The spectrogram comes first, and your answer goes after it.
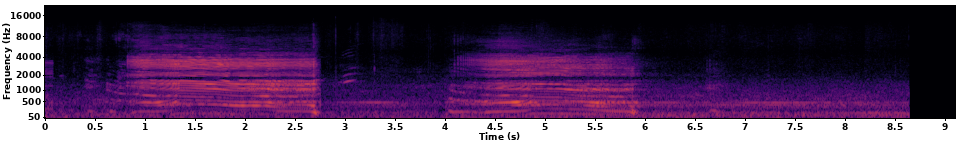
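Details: Autumn rut of red deer in Richmond at the height of the mating season: two long, groaning roars, each about two seconds, that rise slightly and then fall away, with a low murmur between them.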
